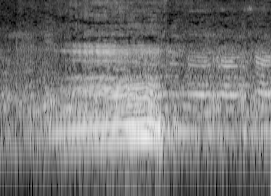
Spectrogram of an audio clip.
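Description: A bull at the busy Jatirogo cattle market in Tuban, East Java, gives one loud, close, drawn-out moo that rises and then fades, with faint crowd noise behind it.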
